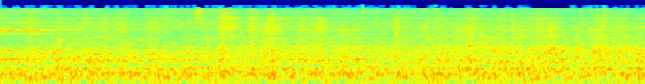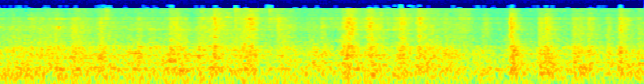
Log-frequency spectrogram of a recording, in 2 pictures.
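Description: A CTA elevated rapid-transit train running, heard from inside the moving car: a steady low rumble, with the wheels clacking over rail joints, most often in the second half.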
